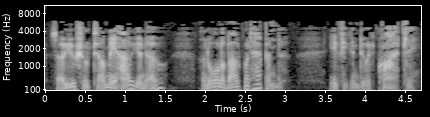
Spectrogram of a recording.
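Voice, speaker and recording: A man voicing a weary, cautious, gentle male hobbit in a storybook, speaking in a hushed, measured and grave manner. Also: deep voice, sing-song, husky, no room sound, dull audio, exaggerated voice.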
